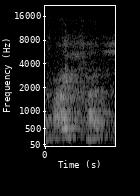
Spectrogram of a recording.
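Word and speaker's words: Pallccas: Hace dos semanas estuve en un pueblo que se llama Paijas, P-A-L-L-C-C-A-S, en hecho se pronuncia Paijas, que queda a 3 horas de Chungi, que queda a 10 horas de Huamanga.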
